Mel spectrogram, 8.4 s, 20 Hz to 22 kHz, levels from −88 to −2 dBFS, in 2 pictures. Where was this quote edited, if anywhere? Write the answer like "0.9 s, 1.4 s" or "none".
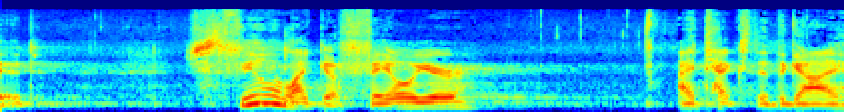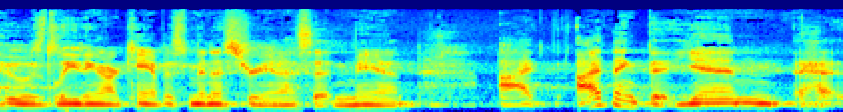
none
